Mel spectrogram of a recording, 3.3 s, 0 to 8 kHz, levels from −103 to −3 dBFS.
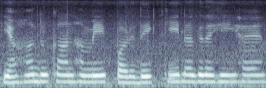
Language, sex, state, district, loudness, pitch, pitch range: Hindi, female, Maharashtra, Gondia, -15 LUFS, 225 Hz, 215-230 Hz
